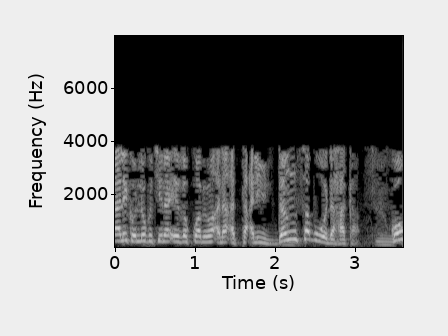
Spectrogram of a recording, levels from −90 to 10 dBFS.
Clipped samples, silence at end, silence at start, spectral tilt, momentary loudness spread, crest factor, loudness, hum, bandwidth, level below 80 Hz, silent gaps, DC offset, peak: under 0.1%; 0 s; 0 s; -10 dB/octave; 7 LU; 16 dB; -21 LUFS; none; 4 kHz; -66 dBFS; none; under 0.1%; -4 dBFS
